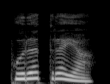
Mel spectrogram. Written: ಪಾರತ್ರಯ

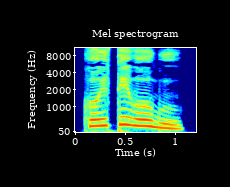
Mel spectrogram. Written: ಕೆಯ್ದೀವಿಗೆ

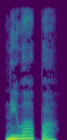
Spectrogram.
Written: ನಿವಾಪ

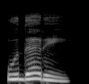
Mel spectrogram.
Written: ಉದಾರಿ

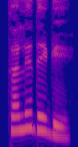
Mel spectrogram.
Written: ತಲೆದೂಕ

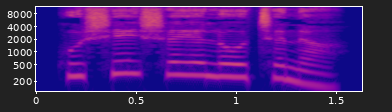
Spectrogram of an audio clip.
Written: ಕುಶೇಶಯಲೋಚನ

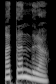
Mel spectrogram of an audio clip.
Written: ಅತಂದ್ರ

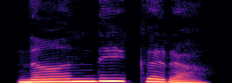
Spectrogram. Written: ನಾಂದೀಕರ

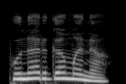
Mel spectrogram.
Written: ಪುನರಾಗಮನ

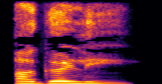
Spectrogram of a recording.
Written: ಆಕಳಿ

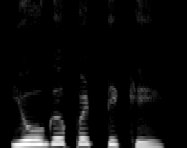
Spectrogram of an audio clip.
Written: ಯೋಗಪಟ್ಟಿಕೆ

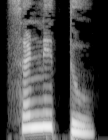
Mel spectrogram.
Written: ಸುನೀತ

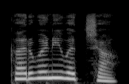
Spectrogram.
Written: ಕರ್ವಣಿವಚ್ಚ

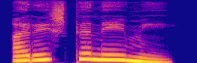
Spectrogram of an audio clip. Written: ಅರಿಷ್ಟನೇಮಿ

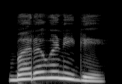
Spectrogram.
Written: ಬರವಣಿಗೆ

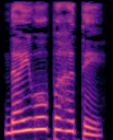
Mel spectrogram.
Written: ದೈವೋಪಹತೆ

